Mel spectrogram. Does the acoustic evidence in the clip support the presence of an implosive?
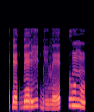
yes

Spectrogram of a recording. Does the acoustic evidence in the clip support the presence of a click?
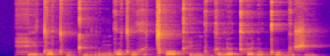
yes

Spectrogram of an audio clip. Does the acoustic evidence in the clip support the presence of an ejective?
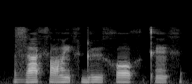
yes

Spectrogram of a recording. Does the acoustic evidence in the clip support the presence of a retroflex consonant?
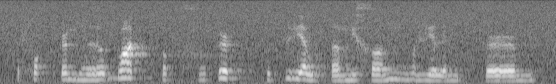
no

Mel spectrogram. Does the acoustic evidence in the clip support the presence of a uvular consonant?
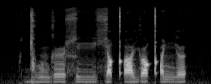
yes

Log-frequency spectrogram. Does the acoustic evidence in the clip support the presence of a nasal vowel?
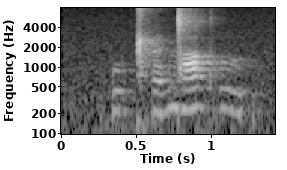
no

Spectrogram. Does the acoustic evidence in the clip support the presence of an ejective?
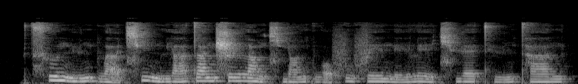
no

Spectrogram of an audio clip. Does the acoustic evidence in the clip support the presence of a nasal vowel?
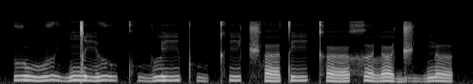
no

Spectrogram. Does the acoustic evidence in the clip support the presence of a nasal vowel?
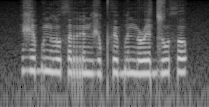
no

